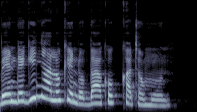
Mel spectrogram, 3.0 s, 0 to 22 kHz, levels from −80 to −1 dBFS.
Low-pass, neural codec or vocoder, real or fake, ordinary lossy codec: none; none; real; none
